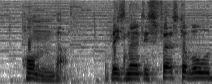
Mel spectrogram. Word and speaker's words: Honda: and his name is Honda Honda please notice first of all the H is always aspirated in Japan so you need to pronounce it fully and this is actually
